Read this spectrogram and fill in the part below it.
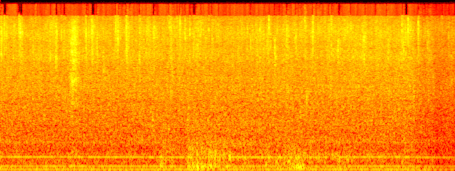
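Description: Rain in the video game Schedule I, a soft steady patter under a constant low engine-like hum, with no talking.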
